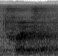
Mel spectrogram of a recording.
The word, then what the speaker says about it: Kariega: From there, I traveled to Kenton-on-Sea to start at Kariega Game Reserve, or Kurika is how they say it.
